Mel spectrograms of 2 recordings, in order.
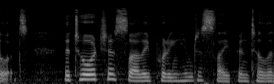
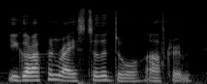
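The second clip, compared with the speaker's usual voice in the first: usual speaking voice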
